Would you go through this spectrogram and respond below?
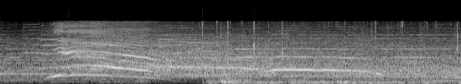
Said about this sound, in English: he is the one you can hear throughout the entire arena cheering.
